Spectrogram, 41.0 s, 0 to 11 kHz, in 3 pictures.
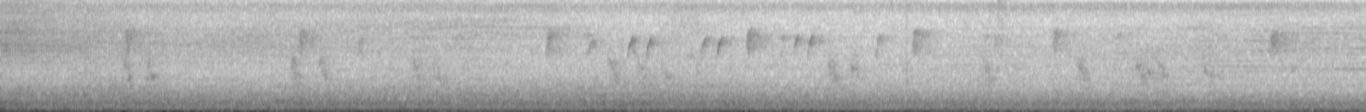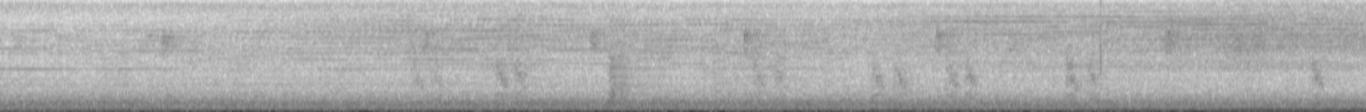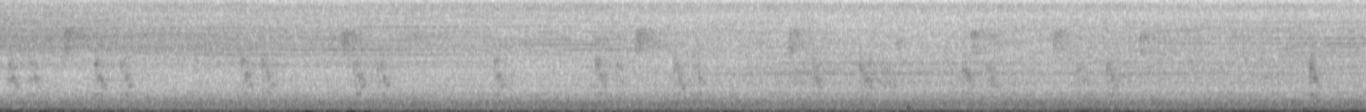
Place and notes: Electric Cicadas, Alexandria, Louisiana, USA - Electric Cicadas
Okay, not really electric but listen... Dogs barking, squirrel chatter, bugs, traffic, birds.
Tascam DR100 MK2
